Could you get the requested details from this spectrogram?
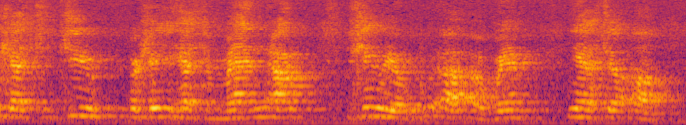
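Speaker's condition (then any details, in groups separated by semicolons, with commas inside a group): Traumatic brain injury; near-fatal injury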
